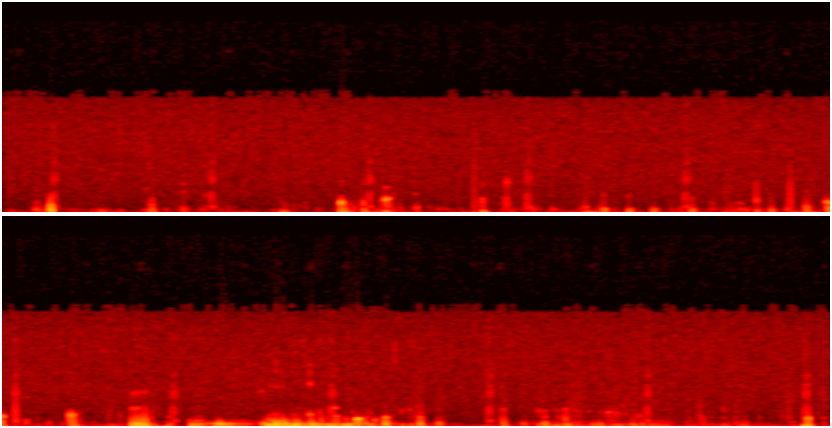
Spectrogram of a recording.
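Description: Irregular low gurgles, squelches and rumbling bursts from the belly, with a longer gurgling run midway; ordinary stomach growling from gas and fluid moving through the gut.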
